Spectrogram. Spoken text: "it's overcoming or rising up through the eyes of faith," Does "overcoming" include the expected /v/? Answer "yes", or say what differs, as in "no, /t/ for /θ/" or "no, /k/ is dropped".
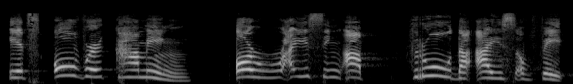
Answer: yes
